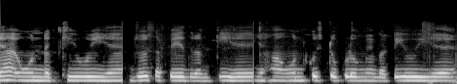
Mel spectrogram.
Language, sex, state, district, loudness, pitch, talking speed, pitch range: Hindi, female, Uttar Pradesh, Budaun, -13 LUFS, 180 Hz, 235 wpm, 175-180 Hz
